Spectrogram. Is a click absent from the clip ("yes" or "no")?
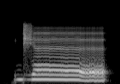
yes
